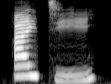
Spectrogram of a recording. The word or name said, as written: aiji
